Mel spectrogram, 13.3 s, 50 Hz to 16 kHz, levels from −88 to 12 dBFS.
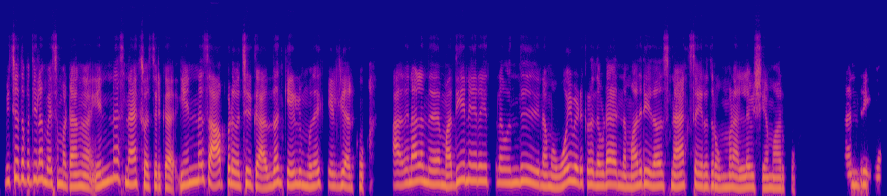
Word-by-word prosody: மிச்சத்தை 295 +3 +1
பத்திலாம் 275 -2 +1
பேச 220 - -3
மாட்டாங்க, 180 0 +1 0.2
"என்ன 245 +8 +1
ஸ்நாக்ஸ் 215 -3 +1
வச்சிருக்க? 175 -1 -1 0.3
என்ன 250 +4 +2
சாப்பிட 225 0 +3
வச்சுருக்க? 190 -1 0
அதுதான் 215 +8 0
கேள்வி, 200 +1 +2
முதல் 190 +3 0
கேள்வியாக 185 -1 -1
இருக்கும். 180 +1 -5 0.5
அதனால 230 +6 0
அந்த 225 -3 +1 0.2
மதிய 230 +9 +1
நேரத்தில 255 -3 -2
வந்து 235 +3 +1 0.3
நம்ம 180 -1 0 0.2
ஓய்வு 245 +1 +3
எடுக்கிறத 205 -3 -1
விட, 205 +2 +2
இந்த 175 -2 -1
மாதிரி 205 +4 +1
எதாவது 185 0 0
ஸ்நாக்ஸ் 185 +3 -1
செய்றது 180 -1 0
ரொம்ப 165 +2 -2
நல்ல 155 +2 0
விஷயமா 160 -1 -1
இருக்கும். 150 - -13 0.7
நன்றிங்க. 195 -3 -3
200 Hz, 155 wpm, -22 LUFS, 180-230 Hz, 0.7 s, சாப்பிட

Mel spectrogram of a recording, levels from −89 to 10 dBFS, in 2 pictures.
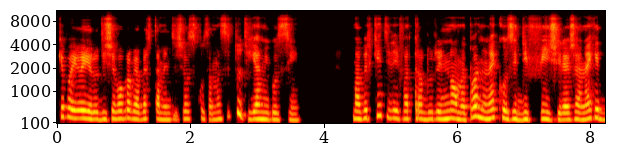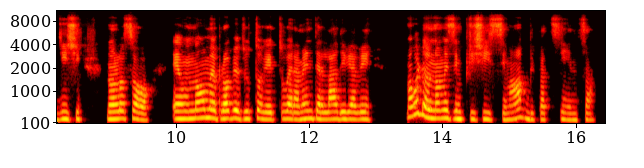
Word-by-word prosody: che 275 - -3
poi 250 -4 +3
io 230 - +3
glielo 215 -3 +4
dicevo 210 +2 0
proprio 220 -2 0
apertamente, 205 -2 -4
dicevo: 215 +1 -5
"Scusa, 210 -3 -8
ma 195 +2 -4
se 210 +8 -7
tu 370 - +2
ti 200 - -9
chiami 205 -1 +2
così, 185 -2 -5 0.8
ma 215 -1 +1
perché 230 +7 -2
ti 270 - -8
devi 230 -1 -2
far 215 +1 -3
tradurre 210 -1 -2
il 205 - +1
nome?" 215 -3 +1
Poi 280 +4 +3
non 220 -3 +2
è 240 +2 +2
così 215 -4 +1
difficile, 195 -1 +1
cioè 205 +1 +1
non 190 0 -1
è 220 +3 +3
che 245 -1 +1
dici, 200 +1 0 0.4
non 205 0 +4
lo 220 0 +2
so, 200 -5 0 0.3
è 215 - +3
un 215 0 +3
nome 235 +1 +3
proprio 220 +1 +3
tutto 215 +2 -2
che 200 -1 -1
tu 205 +1 -8
veramente 210 +1 +1
là 205 +1 +2
devi 205 0 0
ave 200 -1 -1 0.5
ma 270 - +1
quello 340 -1 +2
è - - +5
un 235 - +4
nome 225 +1 +2
semplicissimo, 205 -1 0
abbi 215 -7 -3
pazienza. 190 -1 -7
210 Hz, 200 wpm, -22 LUFS, 200-220 Hz, 0.8 s, è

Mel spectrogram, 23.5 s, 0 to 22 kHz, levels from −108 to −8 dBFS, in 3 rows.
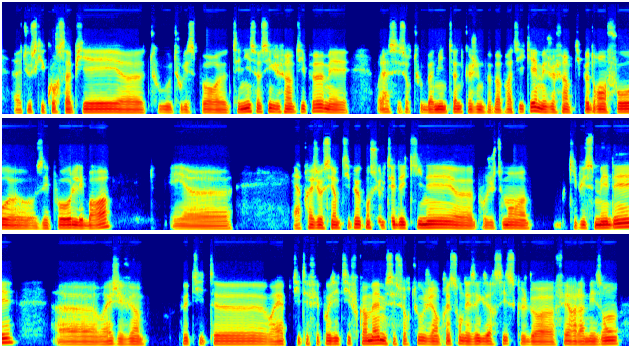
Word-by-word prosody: heu, 85 - -7
tout - - -6
ce - - -6
qui - - -6
est - - -16
course - - -4
à - - +3
pied, 95 0 +3
heu, 90 -2 0
tous 95 -1 -5
tous - - -11
les 90 - -4
sports, 90 +1 -1
heu, 85 0 0
tennis 105 +4 +2
aussi, 105 +3 0
que 105 - +1
je 95 - -1
fais 100 - -1
un 95 - +3
petit 100 +1 -4
peu. 115 +3 +2
Mais 90 -6 +1 0.3
voilà, 95 +2 -4
c'est - - -8
surtout - - -10
le 85 - -5
badminton 95 +2 +2
que 95 - -6
je 90 - -2
ne - - +2
peux 85 - -8
pas 90 - -2
pratiquer 100 +9 0
mais 100 -6 +5
je 90 - -1
fais 90 - -4
un 95 - +1 0.2
peu 100 - +2
de - - -3
renfo, 95 +1 +4
heu, - - +3
aux 90 -1 -2
épaules, 100 +4 +3
les 95 -2 +4
bras 110 - +2 0.7
et 80 +1 -6
heu, 80 0 -2 0.8
et - - -3
après, 105 - -1
j'ai 100 - +1
aussi 95 +1 0
un 100 - +2
petit 95 - -11
peu 110 -1 +3
consulté 105 0 -3
des 100 0 +4
kinés, 110 +1 +4
heu, 90 -3 +1
pour - - -10
justement, 95 0 0
heu, 85 - -9 0.5
qu'ils - - -9
puissent 100 -2 -3
m'aider, 120 +9 +5 0.6
heu, 90 0 -2
ouais, 85 +3 -2
j'ai 90 -1 -4
vu 90 +2 -3
un 90 -2 -1 0.5
petit, - - -6
heu, 95 -1 0
ouais, 90 +2 -1
petit - - -12
effet - - -8
positif 100 0 -2
quand 100 - +1
même. 110 +1 +5
C'est 95 - -6
surtout, 95 +3 -4
j'ai 95 - -2
l'impression 95 +3 -2
des 95 -1 0
exercices 95 +2 -2
que - - -7
je - - -7
dois 85 -1 0
faire 100 +2 -2
à - - +1
la 90 0 0
maison, 100 +4 +1
95 Hz, 230 wpm, -22 LUFS, 90-100 Hz, 0.8 s, mais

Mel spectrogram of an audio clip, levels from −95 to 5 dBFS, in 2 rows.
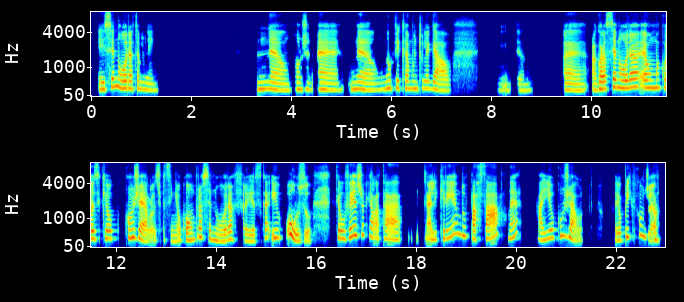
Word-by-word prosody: E 190 +1 -1
cenoura 220 -2 +3
também. 185 -5 -7 2.0
Não, 190 -4 -1
conge 195 -1 -7 0.2
é, 180 -2 +2 0.2
não, 185 -3 -1
não 220 +3 -3
fica 220 -1 -2
muito 210 +1 -7
legal. 185 -7 -1 1.0
Então, 165 0 -15 0.7
é. 170 -1 -2
Agora 200 +4 +5
cenoura 240 +3 +4
é 230 - +4
uma 230 +1 -1
coisa 235 0 +2
que 240 - -2
eu 235 0 -1
congelo, 255 -1 +3
tipo 205 - -10
assim, 170 -4 -10
eu - - -4
compro 205 +7 +1
a - - +1
cenoura 200 -4 -1
fresca 175 +4 -4
e 260 - +1 0.2
uso. 215 - +4 0.5
Se 255 - +1
eu 240 -1 +2
vejo 330 +8 +4
que 335 -4 -7
ela - - +1
tá, 105 -2 +1 0.5
ali 105 0 +2
querendo 315 - -2
passar - - +3 0.2
né, 250 +9 0 0.4
aí 205 +2 -1
eu 255 +1 0
congelo. 305 +2 -1 0.6
Aí - - -3
eu 200 - -1
pico 280 +6 -2
e - - -29
congelo. 280 - -1
205 Hz, 125 wpm, -22 LUFS, 180-245 Hz, 2.0 s, Agora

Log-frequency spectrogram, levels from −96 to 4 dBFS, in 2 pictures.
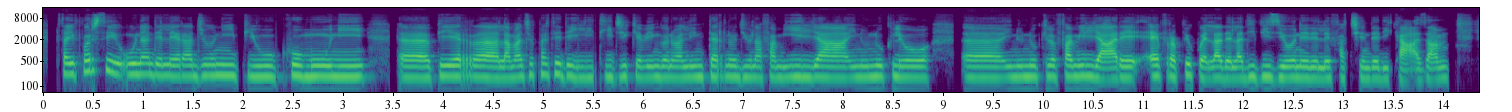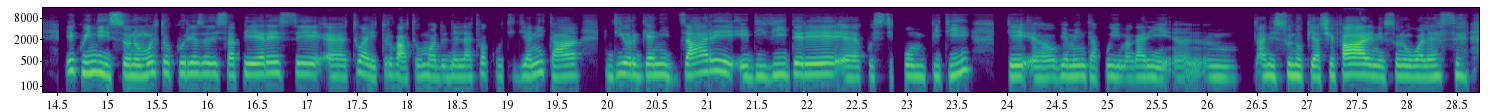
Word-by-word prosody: Sai, 220 0 +2
forse, 265 +1 +1
una 215 0 +1
delle 200 -2 0
ragioni 200 +1 -2
più 185 -1 -3
comuni, 185 -1 0 0.2
ehm, 175 -1 +2
per 190 0 +1
la 175 -2 +4
maggior 180 +3 -2
parte 215 +1 -2
dei 195 -3 -3
litigi 180 +1 -7
che 190 - -6
avvengono 180 0 -2
all'interno 185 +1 -2
di 180 0 -6
una 180 -1 -2
famiglia, 180 0 0
in 175 +1 -4
un 180 0 -2
nucleo, 180 -1 -1 0.3
ehm, 175 -1 0
in 180 0 -4
un 185 - -2
nucleo 185 0 -2
familiare, 185 -3 +2
è 195 0 +3
proprio 195 +1 -1
quella 175 -3 +3
della 170 0 +1
divisione 175 -1 -2
delle 170 0 0
faccende 170 0 -4
di 165 0 -6
casa. 155 +2 +1 0.6
E 270 +2 0
quindi 240 -4 +2
sono 195 0 +2
molto 230 +3 0
curiosa 225 0 0
di 220 - 0
sapere 215 +2 +2
se, 220 -1 -1
ehm, 190 -1 -1
tu 250 - -5
hai 190 -6 0
trovato 200 -4 -1
un 195 - -4
modo, 185 -1 -3
nella 185 0 -4
tua 215 +3 -8
quotidianità, 195 +1 -1 0.2
di 210 +4 -1
organizzare 210 +4 +2
e 185 - -2
dividere, 210 +3 +2
ehm, 175 -1 0
questi 180 0 -10
compiti 195 +6 -3 0.3
che, 190 -1 +2
uhm, 175 - -1
ovviamente 185 +1 -2
a 170 - -6
cui, 190 +1 -4
magari, 180 0 -3
uhm, 175 - -9
mhmm, 175 -1 -5 0.2
a - - -3
nessuno 195 0 0
piace 190 +1 -1
fare, 205 +1 +9
nessuno 190 +1 -1
vuole 185 0 +1
esse 195 0 -5
185 Hz, 160 wpm, -24 LUFS, 180-205 Hz, 0.6 s, fare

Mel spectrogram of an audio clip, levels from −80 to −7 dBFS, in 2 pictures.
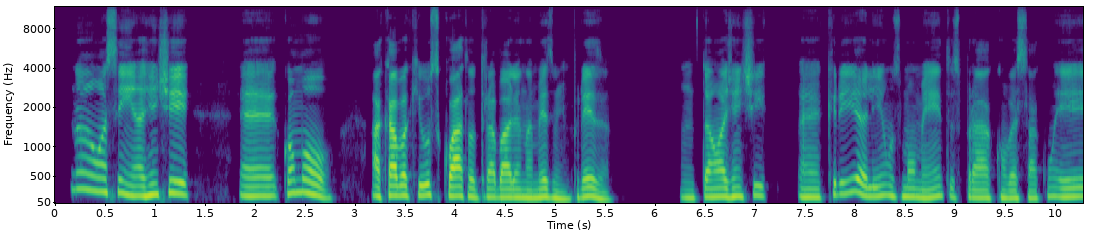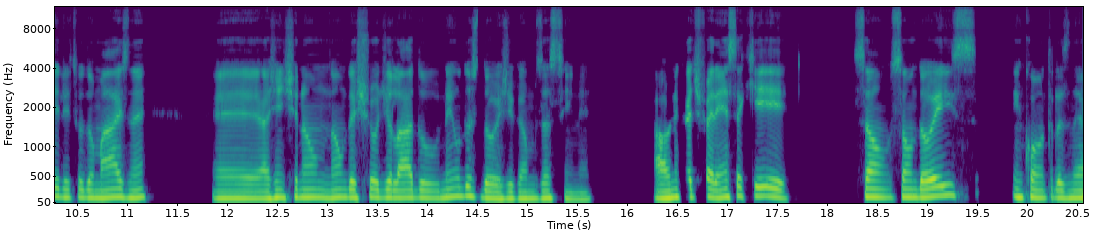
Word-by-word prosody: Não, 270 -3 -1
assim, 215 -6 +1
a 165 0 +3
gente, 185 +2 +3 0.5
eh, 160 0 +1
como 200 - +1 0.4
acaba 170 +2 +5
que 170 - -2
os 175 0 +2
4 160 -3 +4
trabalham 135 0 +1
na 130 -1 +1
mesma 130 0 +1
empresa, 120 -1 0 0.7
então 135 +2 -1
a 150 - +4
gente, 155 +2 -1 0.3
eh, 140 -1 0
cria 195 - -1
ali 155 0 +1
uns 165 -4 -3
momentos 145 0 -1
para 130 -1 -1
conversar 125 0 -3
com 155 +6 -7
ele 145 -1 0
e - - -3
tudo 130 0 -2
mais, 130 +1 +1
né, 130 +2 -1 0.7
eh, 120 0 0
a 120 - +2
gente 130 +3 0
não 135 0 0
não 130 +1 -1
deixou 135 0 0
de 135 +1 +1
lado 130 -1 0
nenhum 140 +4 -1
dos 155 -2 -1
2, 120 -4 0
digamos 115 0 -2
assim, 120 -2 -3
né, 105 0 -7 0.6
a 120 - +1
única 135 +4 +1
diferença 140 +2 0
é - - -4
que 150 -5 0 0.6
são 140 -2 +1
são 140 +2 -1
2 160 +8 +1 0.4
encontros, 130 -2 -1
né, 125 +1 +1
140 Hz, 160 wpm, -22 LUFS, 130-155 Hz, 0.7 s, acaba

